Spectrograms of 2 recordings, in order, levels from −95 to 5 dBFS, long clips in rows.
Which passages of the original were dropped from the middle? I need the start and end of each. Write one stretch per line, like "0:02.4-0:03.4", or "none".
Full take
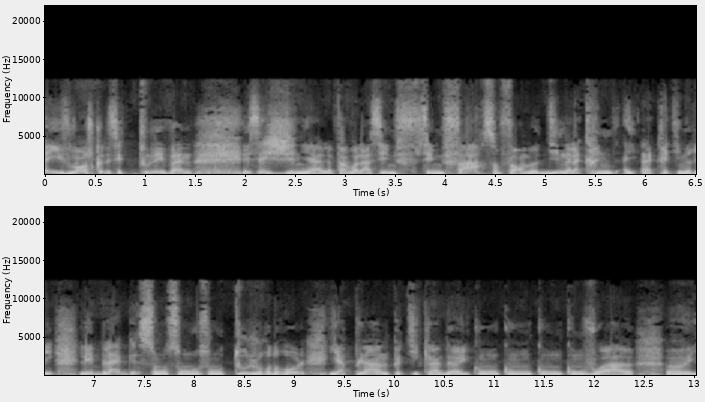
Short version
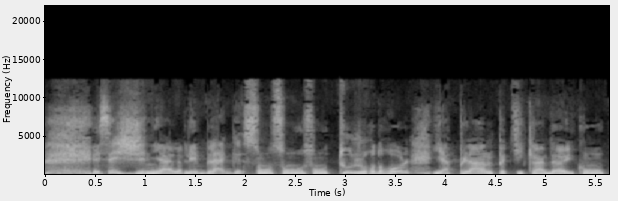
0:02.9-0:06.8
